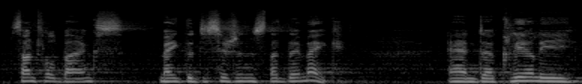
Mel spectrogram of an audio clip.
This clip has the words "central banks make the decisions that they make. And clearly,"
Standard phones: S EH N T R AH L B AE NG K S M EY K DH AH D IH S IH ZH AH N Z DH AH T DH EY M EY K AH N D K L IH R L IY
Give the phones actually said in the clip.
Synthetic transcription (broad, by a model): S EH N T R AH L B AE NG K S M EY K DH AH D IH S IH ZH AH N Z DH AH T DH EY M EY K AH N K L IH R L IY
